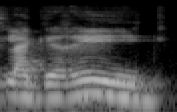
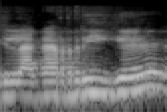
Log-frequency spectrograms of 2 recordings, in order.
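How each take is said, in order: First: It is said with an English pronunciation. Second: It is said with a Spanish rolled R.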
